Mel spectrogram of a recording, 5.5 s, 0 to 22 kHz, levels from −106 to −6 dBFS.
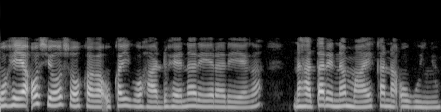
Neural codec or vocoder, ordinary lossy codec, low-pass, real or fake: none; none; 5.4 kHz; real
